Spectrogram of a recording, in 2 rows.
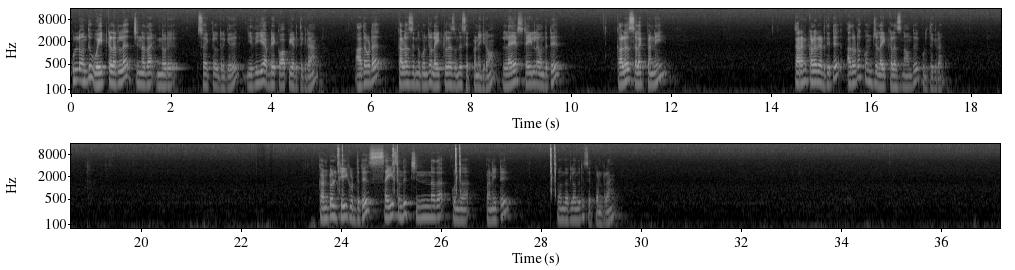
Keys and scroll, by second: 22.2 ctrl+t.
